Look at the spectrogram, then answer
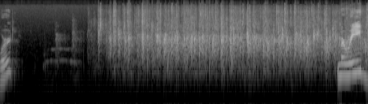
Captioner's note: applause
